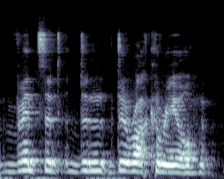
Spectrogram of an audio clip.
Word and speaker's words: Vincent D'Onofrio: Of course, I have with me my friend Vincent D'Onofrio.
